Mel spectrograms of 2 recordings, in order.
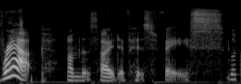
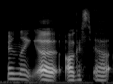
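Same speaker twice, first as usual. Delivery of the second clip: ordinary talk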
